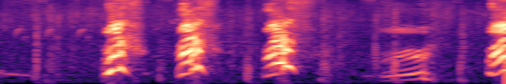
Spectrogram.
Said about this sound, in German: Hör auf zu kläffen, blöder Köter.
